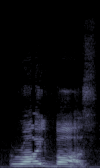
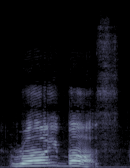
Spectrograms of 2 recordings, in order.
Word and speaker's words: Rooibos: how we pronounce it it's basically like roy and his boss roy boss unless roy is a boss but roy boss repeat after me guys roy boss and uh so most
